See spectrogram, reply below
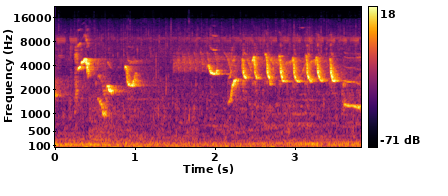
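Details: Pekin robin singing vigorously in a simple aviary cage: a few slurred whistled notes, then a quick run of about eight repeated rising-and-falling whistles, closing on a single lower whistle.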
